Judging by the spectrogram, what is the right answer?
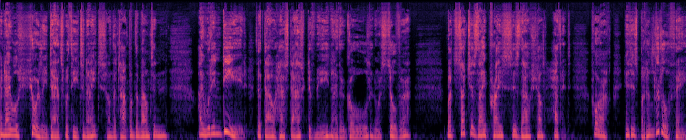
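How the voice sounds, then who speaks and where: On a very clean recording with a silent background, a man uses a put-on character voice at a medium pitch and a moderate pace. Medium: read story.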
